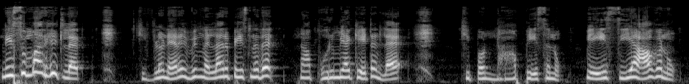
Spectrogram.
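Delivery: low, firm, insistent voice; firm anger. Acted. Mithra tells Hitler to hush, low firm anger. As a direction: hold them back, low and stern.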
